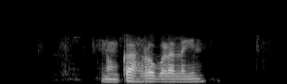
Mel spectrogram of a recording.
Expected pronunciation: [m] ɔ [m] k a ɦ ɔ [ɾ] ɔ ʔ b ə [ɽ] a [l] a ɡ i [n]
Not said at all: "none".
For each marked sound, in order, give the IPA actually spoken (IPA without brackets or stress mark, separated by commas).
n, ŋ, ɾ, ɽ, l, n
